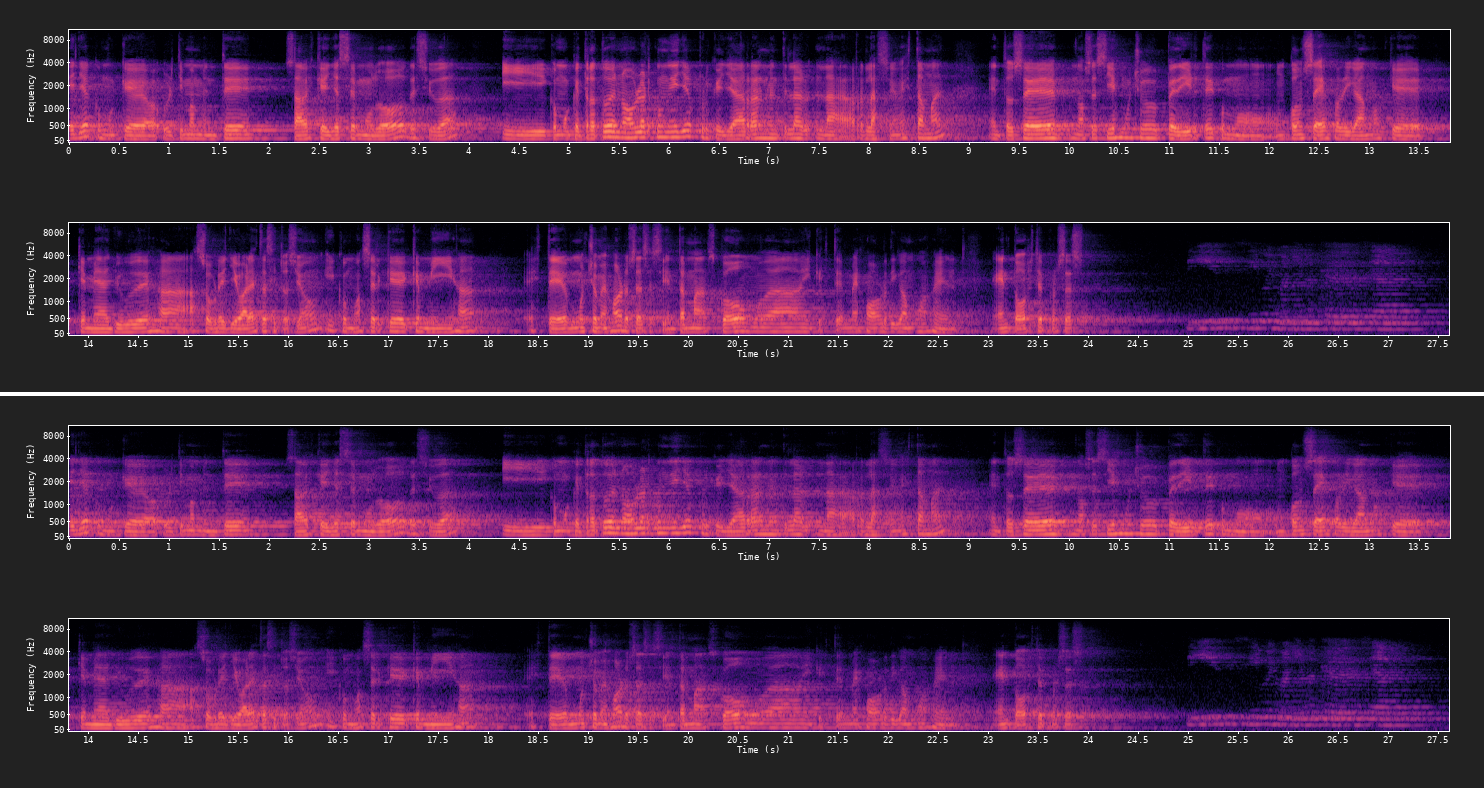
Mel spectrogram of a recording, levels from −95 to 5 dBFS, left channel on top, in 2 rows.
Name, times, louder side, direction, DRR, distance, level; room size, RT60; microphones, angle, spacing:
voice 1, 0.0-1.8 2.3-3.9 4.3-8.8 9.2-13.5 13.9-17.9 18.4-22.7 23.0-23.9, left 3 dB, 50° left, 10 dB, 1.0 m, -28 dB
voice 2, 25.0-27.1, equal, 5° left, -8 dB, 5.8 m, -49 dB
24.0 x 19.0 x 6.8 m, 2.5 s
head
